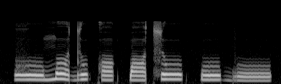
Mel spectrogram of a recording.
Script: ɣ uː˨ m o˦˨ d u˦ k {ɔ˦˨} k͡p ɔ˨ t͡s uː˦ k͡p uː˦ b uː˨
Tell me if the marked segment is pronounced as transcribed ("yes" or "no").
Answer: no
